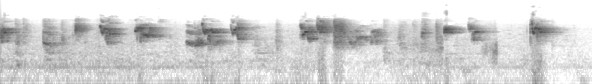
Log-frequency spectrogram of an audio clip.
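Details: Budgerigar warbling to encourage mating: a steady series of short, scratchy, chirping notes, each rising and falling, bunched in quick groups with small pauses. A final loud squawk follows a brief gap.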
